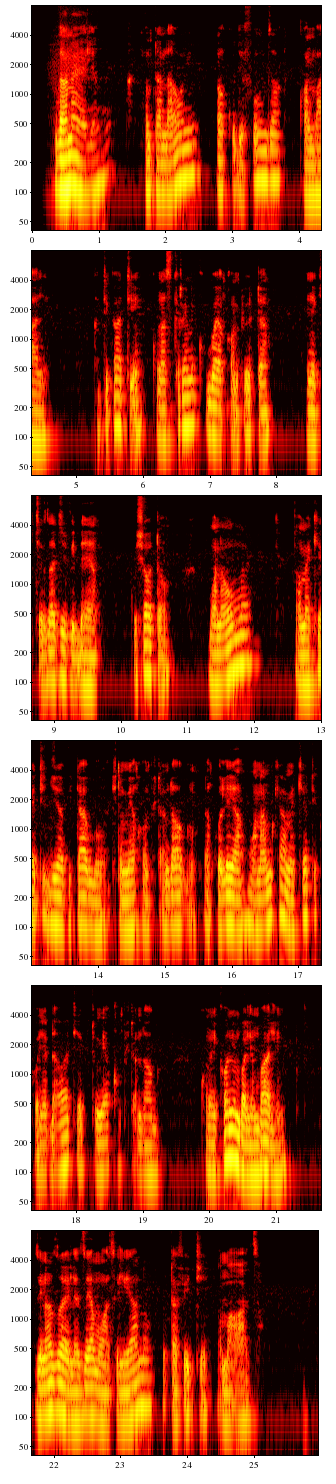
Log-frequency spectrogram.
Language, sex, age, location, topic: Swahili, male, 25-35, Nairobi, education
